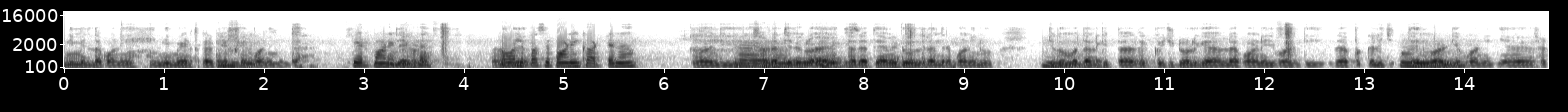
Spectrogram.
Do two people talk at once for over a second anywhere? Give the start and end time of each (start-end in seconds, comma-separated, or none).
6.7-8.3, 9.8-11.0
